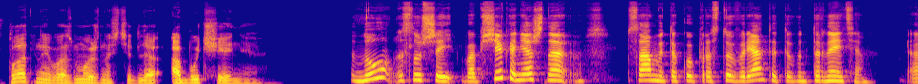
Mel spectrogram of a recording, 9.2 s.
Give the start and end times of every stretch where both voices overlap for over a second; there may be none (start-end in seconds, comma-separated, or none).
none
